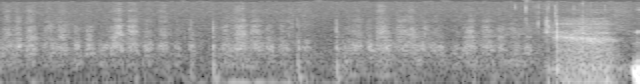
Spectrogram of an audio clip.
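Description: Near silence with faint scratching and tapping of a stylus writing on a tablet.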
